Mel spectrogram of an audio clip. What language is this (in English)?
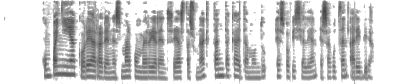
Basque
